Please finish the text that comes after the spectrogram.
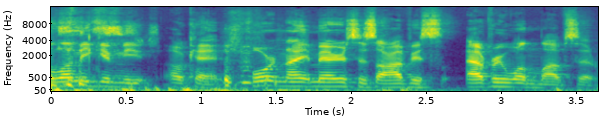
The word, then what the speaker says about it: Fortnitemares: Fortnite mares or whatever. Isn't that how you say it? Fortnitemares. Or is it Fort Mare? What is it? It would obviously be Fortnitemares.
